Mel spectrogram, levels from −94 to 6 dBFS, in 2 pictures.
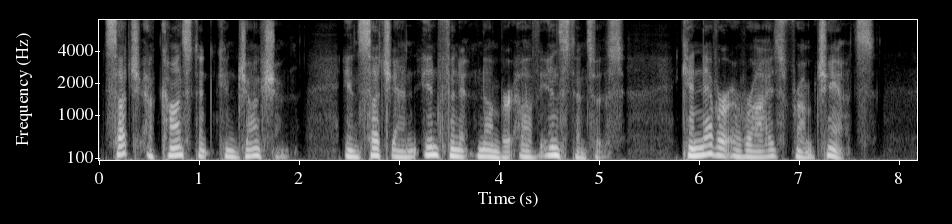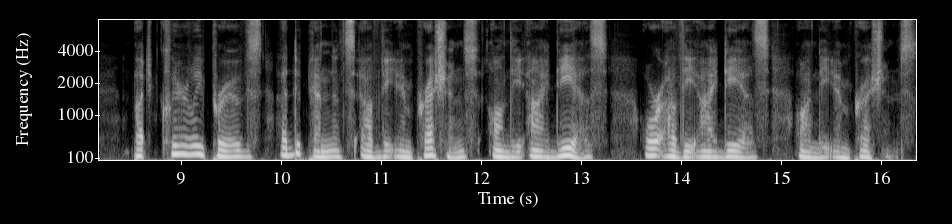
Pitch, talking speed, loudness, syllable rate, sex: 130 Hz, 125 wpm, -18 LUFS, 4.3 syllables/s, male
